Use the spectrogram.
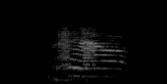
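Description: cat meowing

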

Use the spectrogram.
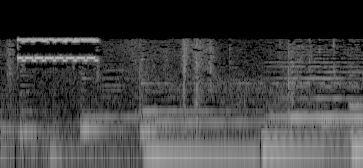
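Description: mobile phone ringing

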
